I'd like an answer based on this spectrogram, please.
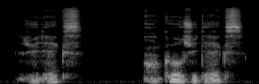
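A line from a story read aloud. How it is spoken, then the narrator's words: Oppressed young woman murmuring. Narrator (French): murmurait la fille du banquier oppressée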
